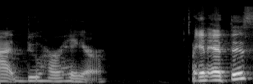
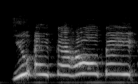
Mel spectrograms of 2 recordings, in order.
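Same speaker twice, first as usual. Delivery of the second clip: shocked coworker. Retold or imitated. Gwen voiced in disbelief.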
